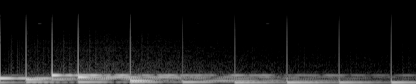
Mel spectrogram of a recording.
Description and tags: Catchy background loop (115 BPM)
